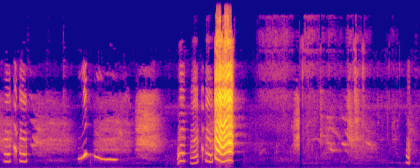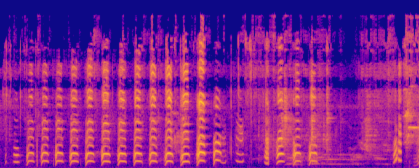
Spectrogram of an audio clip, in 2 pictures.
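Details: A rose-ringed parakeet (Psittacula krameri) gives a fast run of sharp, hooked chirps, about three a second, after a few scattered squawks and one loud harsh screech.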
